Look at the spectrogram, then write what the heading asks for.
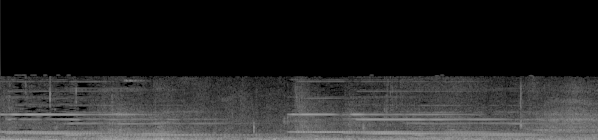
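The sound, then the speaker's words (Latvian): A bell rings continuously to call deputies to a vote on a bill, a steady metallic electric ringing with sustained tones that hold at even loudness for the full stretch, with no talking. “Lūdzu zvanu.”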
